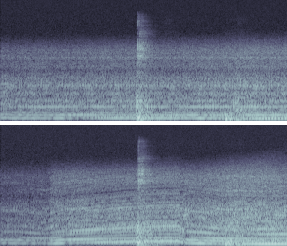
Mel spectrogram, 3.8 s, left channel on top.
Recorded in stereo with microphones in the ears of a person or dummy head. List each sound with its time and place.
1.8 s footsteps: 45° left (ahead or behind), 2.5 m; by 3.9 s 65° left (ahead or behind), 4.5 m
